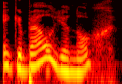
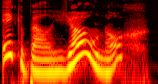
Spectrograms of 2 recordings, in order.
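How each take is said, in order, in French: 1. Le pronom est prononcé légèrement, sans accent. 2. Le pronom est prononcé avec un accent fort. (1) "avec une intonation neutre ou normale"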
